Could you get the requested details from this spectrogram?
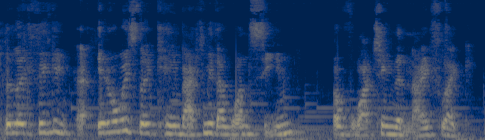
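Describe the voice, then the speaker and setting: A woman from Norway, speaking English as a podcast guest, animated and giggly with many fillers as she tells a story. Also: medium pitch, normal speed, vocal fry. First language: Norwegian. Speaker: interview guest. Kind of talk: casual podcast chat, storytelling. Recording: distant mic with faint guitar music.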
